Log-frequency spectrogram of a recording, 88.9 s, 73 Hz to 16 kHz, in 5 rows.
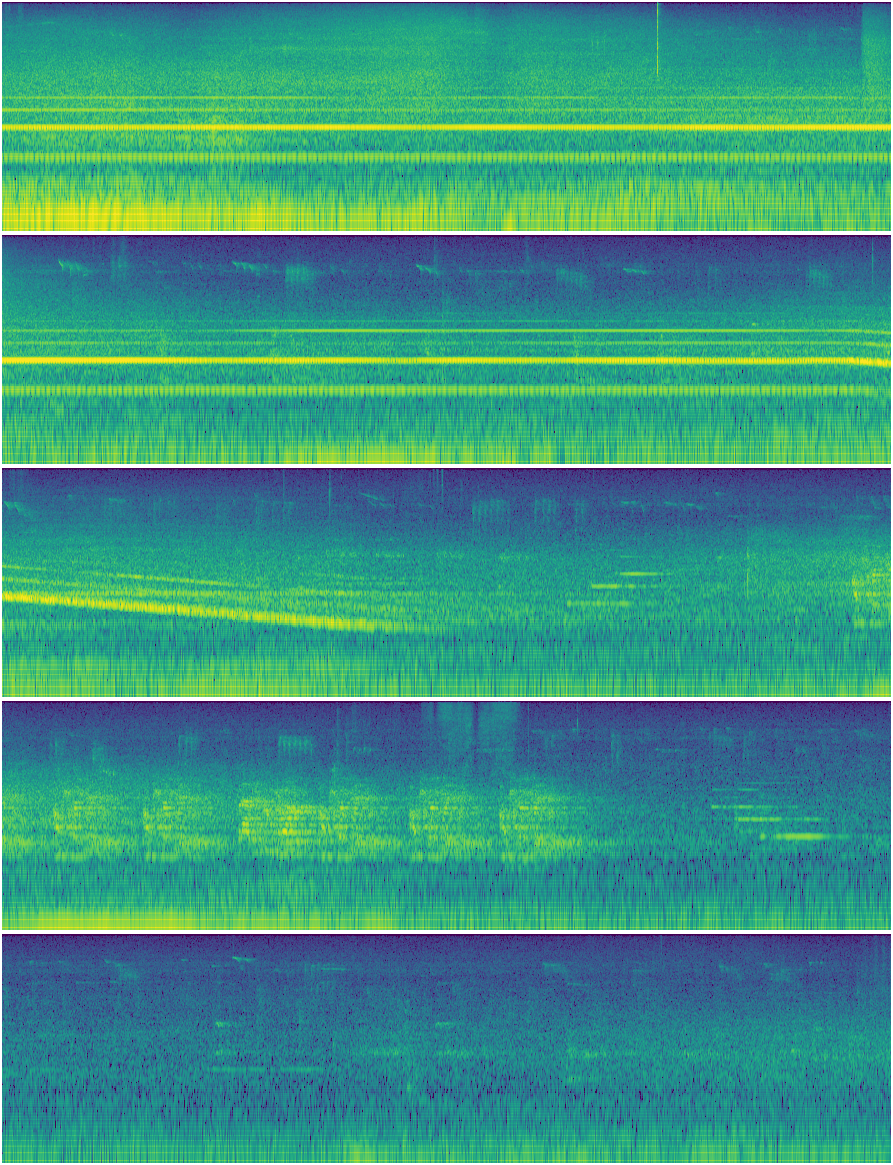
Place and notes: {
  "title": "Testing the sirens, Údolní, Praha, Czechia - Testing the sirens",
  "date": "2022-09-07 11:56:00",
  "description": "On the first Wednesday of every month the sirens from cold war times are still tested in Prague. Depending on where one is single or multiple sirens can be heard. They are preceeded by an announcement that the test will happen (not recorded) and ended by an announcement all is finished.",
  "latitude": "50.03",
  "longitude": "14.41",
  "altitude": "239",
  "timezone": "Europe/Prague"
}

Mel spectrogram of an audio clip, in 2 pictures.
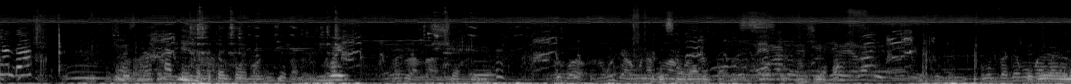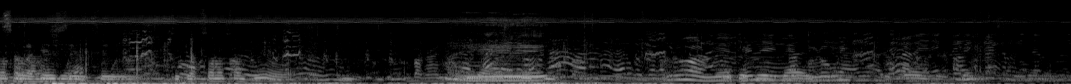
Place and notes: {
  "title": "Kunene, Namibia a village close to Opuwo. - HIMBA village",
  "date": "2013-10-16 12:35:00",
  "description": "Young Himba woman singing, and Himba guide introducing us to the people.",
  "latitude": "-18.12",
  "longitude": "13.76",
  "altitude": "1228",
  "timezone": "Africa/Windhoek"
}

